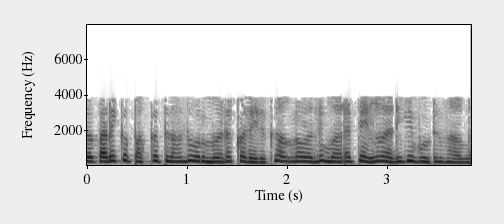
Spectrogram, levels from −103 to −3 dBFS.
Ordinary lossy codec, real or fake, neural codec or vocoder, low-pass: AAC, 16 kbps; fake; codec, 16 kHz, 1 kbps, FunCodec, trained on LibriTTS, 50 frames a second; 7.2 kHz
